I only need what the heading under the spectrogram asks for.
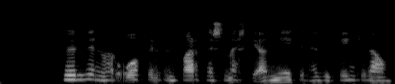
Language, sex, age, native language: Icelandic, female, 40-49, Icelandic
